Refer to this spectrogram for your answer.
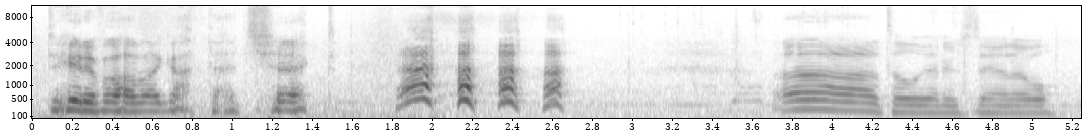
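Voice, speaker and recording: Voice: mid-range voice, sing-song, slow pace, creaky, slight background noise. A game streamer chatting casually on a live stream, reading chat aloud and muttering while playing, with a voice worn weak and strained. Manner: soft-spoken, reads chat aloud and mutters to self.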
